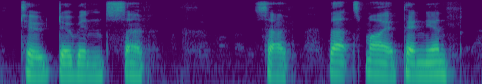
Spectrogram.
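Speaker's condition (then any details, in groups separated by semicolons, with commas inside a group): Multiple sclerosis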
